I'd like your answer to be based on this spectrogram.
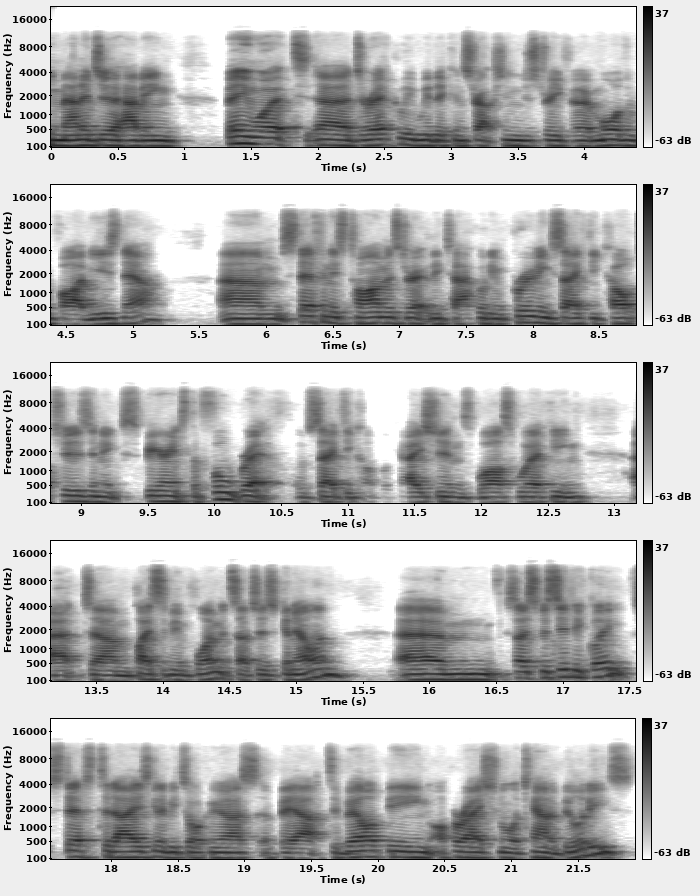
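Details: Adult male speaker; normal voice.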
